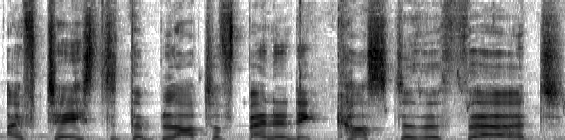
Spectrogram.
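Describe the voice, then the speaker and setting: A woman's voice: high-pitched, fairly even intonation, normal speed, fairly bright tone, voice pushed up. A woman voicing a solemn young female diviner in a fantasy audiobook, calling out ritual words in a projected, ceremonial way over music. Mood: solemn, summoning. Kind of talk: dramatic fantasy audiobook character voice. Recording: music and sound effects behind.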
